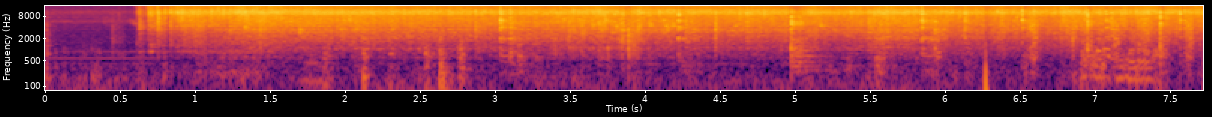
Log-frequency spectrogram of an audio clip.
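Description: Kikiam and fishball frying in a hot, smoking pan (kawali): after a brief quiet start, a loud, steady sizzle and hiss fills the clip, with occasional clicks from stirring.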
